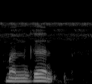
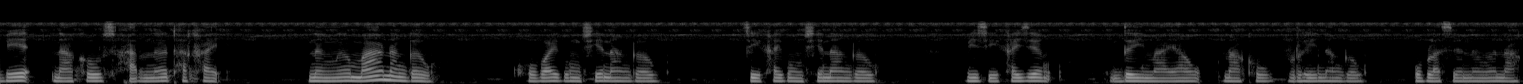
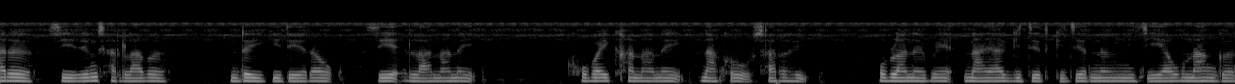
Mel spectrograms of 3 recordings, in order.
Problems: low volume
